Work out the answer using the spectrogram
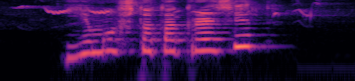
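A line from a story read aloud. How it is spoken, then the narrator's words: Frightened. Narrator (Russian): испуганно предположила Ольга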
